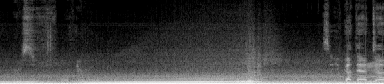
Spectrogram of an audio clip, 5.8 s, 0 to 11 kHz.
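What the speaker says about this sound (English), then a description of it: "I don't know if this camera will pick up some of the internal noises from the engine" A 500 HP Subaru STI with an external wastegate revs hard from inside the cabin, a loud droning engine note climbing steadily in pitch, then dropping on a shift before pulling again.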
